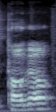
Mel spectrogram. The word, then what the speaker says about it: Pogo: Pog Zero. Pog 0. Is it the number 0? Yeah. Oh, okay. I think that's Pogo. Is that how you say it? SoCal player. Damn it. Then yeah, you do know. With. So it's Pogo.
